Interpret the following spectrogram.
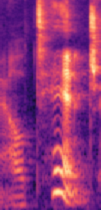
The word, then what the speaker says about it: Eltinge: facts around his life starting with how you pronounce his last name the only thing that i could find like from the time where i heard somebody pronouncing it was this short clip of this thing from the late 20s where he was on like this variety show reginald dunny introduces him as julian l tinge and i was like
